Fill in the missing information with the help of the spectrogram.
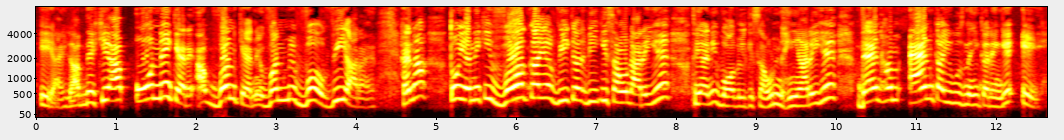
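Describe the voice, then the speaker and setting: High-voiced woman teaching grammar. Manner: patient, repeats points, asks and answers own questions. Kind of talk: explanatory lesson.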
